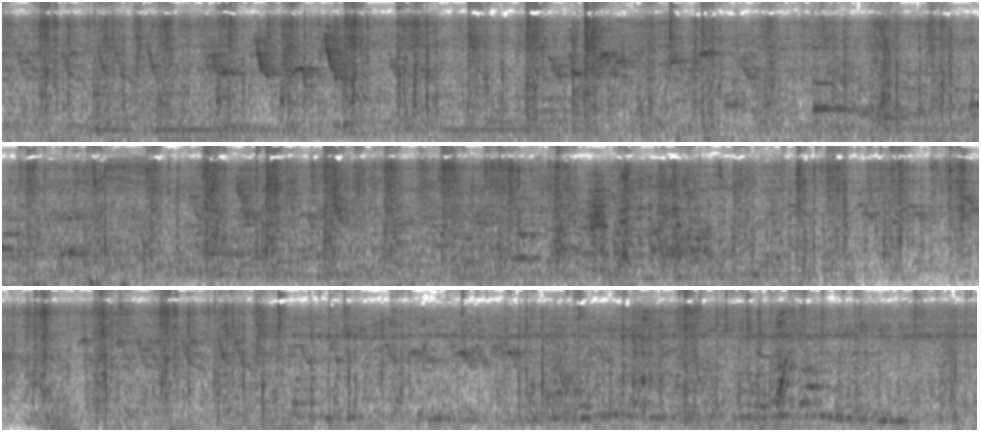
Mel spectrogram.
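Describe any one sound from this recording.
Footsteps scuff on a wet concrete path.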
